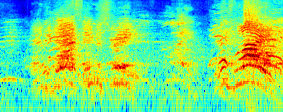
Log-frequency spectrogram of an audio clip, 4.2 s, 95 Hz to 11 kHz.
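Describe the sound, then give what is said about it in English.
About 150 anti-fracking activists, rallying outside an auditorium before hearings on the Cuomo administration's plans to regulate hydraulic fracturing, chant an Occupy Wall Street-style mic check in unison, loud rhythmic shouted phrases rising and falling in bursts, with a final, louder call near the end. “Before the hearings had even begun, about 150 anti-fracking activists rallied outside the auditorium, doing the so-called mic check, inspired by the Occupy Wall Street movement.”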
